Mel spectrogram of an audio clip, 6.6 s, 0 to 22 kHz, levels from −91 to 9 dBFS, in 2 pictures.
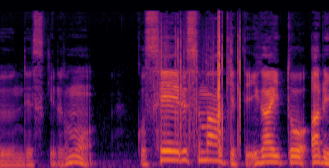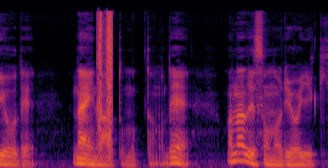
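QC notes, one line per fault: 1.51–2.40 s: cable scratch noise, dense uneven rustling bursts at roughly the speech level, likely from a worn connector being moved; irregular grain separates it from steady hiss or single clicks.
4.25–4.41 s: cable scratch noise again, briefer and louder than the speech, a short scratchy burst of likely fast contact changes rather than one clean dropout or pop.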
